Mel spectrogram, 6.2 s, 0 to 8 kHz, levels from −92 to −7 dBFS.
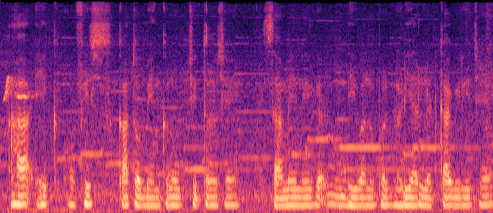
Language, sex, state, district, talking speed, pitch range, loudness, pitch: Gujarati, male, Gujarat, Gandhinagar, 155 wpm, 115-120 Hz, -19 LUFS, 115 Hz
